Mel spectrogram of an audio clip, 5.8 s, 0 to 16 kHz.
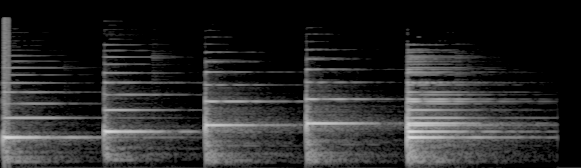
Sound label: a sharp minor major 7th 1st inversion; on treble clef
